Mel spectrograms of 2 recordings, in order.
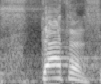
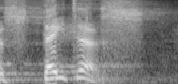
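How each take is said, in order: First: Status said as STAT-us with a short a; corrected pronunciation. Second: Status said as STAY-tus with a long ay; first pronunciation. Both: Shown as a demonstration. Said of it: "I think is the way we should say it here".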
